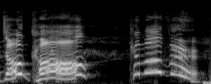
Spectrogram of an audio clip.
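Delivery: high, loud mock outrage; exasperated shouting. Grown son berates neighbor who only phoned, shouting exasperated. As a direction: shout each command in comic disbelief. Yelled rebuke to absent neighbor.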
